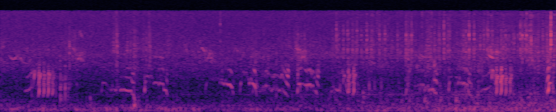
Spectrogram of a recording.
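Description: Wild turkeys following a car gobble in many quick, warbling bursts, faint and scattered over a steady low rumble, the calls growing slightly busier toward the end.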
